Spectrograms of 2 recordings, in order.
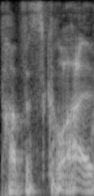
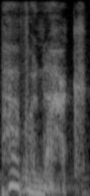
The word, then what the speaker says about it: Papanak: Like you got to have to say it in syllables. I'm from Sandy. I don't fucking understand all these jibber jabbers. I was fine. A knack. Papanak? You nearly had it. You nearly had it, yes. Like Pumpernickel. Pumpernickel.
